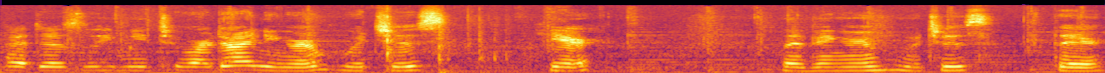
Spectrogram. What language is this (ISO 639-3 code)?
eng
